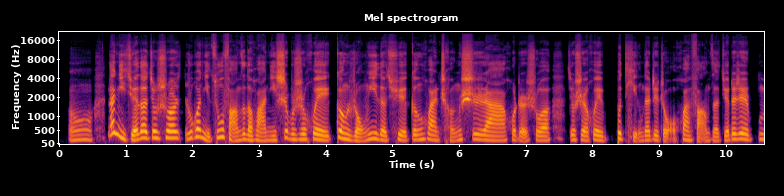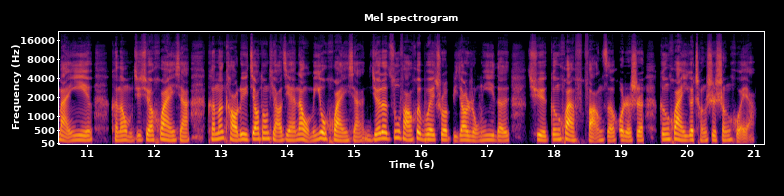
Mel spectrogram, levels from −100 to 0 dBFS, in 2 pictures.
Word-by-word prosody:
哦， 165 Hz, +1 st, -6 dB, 0.2 s
那 390 Hz, +5 st, +5 dB
你 280 Hz, -, +4 dB
觉 165 Hz, 0 st, +4 dB
得 230 Hz, 0 st, +6 dB
就 235 Hz, +2 st, +2 dB
是 220 Hz, -, -2 dB
说， 230 Hz, -1 st, +5 dB
如 205 Hz, +5 st, -3 dB
果 275 Hz, +2 st, +5 dB
你 210 Hz, -, 0 dB
租 245 Hz, -, -1 dB
房 245 Hz, -, 0 dB
子 185 Hz, -, -1 dB
的 155 Hz, -, +3 dB
话， 150 Hz, -2 st, -1 dB
你 150 Hz, +1 st, -6 dB
是 155 Hz, -, +3 dB
不 185 Hz, -, -3 dB
是 180 Hz, +1 st, 0 dB
会 175 Hz, -4 st, +2 dB
更 235 Hz, -8 st, +4 dB
容 145 Hz, 0 st, -1 dB
易 205 Hz, 0 st, 0 dB
地 165 Hz, -4 st, +1 dB
去 155 Hz, 0 st, -1 dB
更 170 Hz, +4 st, -4 dB
换 170 Hz, -5 st, 0 dB
城 135 Hz, +4 st, -6 dB
市 180 Hz, -1 st, +4 dB
啊， 145 Hz, -2 st, +2 dB
或 165 Hz, +2 st, -5 dB
者 -, -, -2 dB
说， 150 Hz, -2 st, -2 dB, 0.2 s
就 170 Hz, -, -4 dB
是 165 Hz, -2 st, 0 dB
会 155 Hz, -2 st, -1 dB, 0.2 s
不 205 Hz, -, +3 dB
停 180 Hz, -7 st, -8 dB
地 160 Hz, +2 st, 0 dB
这 160 Hz, -, -2 dB
种 -, -, -4 dB
换 165 Hz, -4 st, -3 dB
房 135 Hz, -3 st, -5 dB
子。 135 Hz, -, -4 dB
觉 155 Hz, -, -1 dB
得 190 Hz, +3 st, +1 dB
这 195 Hz, +1 st, +3 dB
儿 -, -, -6 dB
不 185 Hz, +2 st, -14 dB
满 160 Hz, -8 st, -1 dB
意， 160 Hz, 0 st, -2 dB, 0.3 s
可 -, -, -5 dB
能 155 Hz, +1 st, +1 dB
我 160 Hz, -, 0 dB
们 135 Hz, -, -11 dB
就 160 Hz, -, -6 dB
需 170 Hz, +2 st, 0 dB
要 165 Hz, -, +3 dB
换 170 Hz, -3 st, +3 dB
一 155 Hz, -, -5 dB
下， 140 Hz, -3 st, -2 dB, 0.3 s
可 185 Hz, -, -1 dB
能 215 Hz, +4 st, +1 dB
考 175 Hz, -7 st, +3 dB
虑 180 Hz, +3 st, +1 dB
交 190 Hz, +3 st, +3 dB
通 210 Hz, +1 st, -1 dB
条 185 Hz, -8 st, -1 dB
件， 160 Hz, -2 st, -2 dB
那 185 Hz, +1 st, +4 dB
我 140 Hz, -, -1 dB
们 150 Hz, +4 st, -7 dB
又 205 Hz, 0 st, +4 dB
换 150 Hz, -6 st, +2 dB
一 -, -, -6 dB
下。 140 Hz, 0 st, -6 dB
你 170 Hz, -, -10 dB
觉 180 Hz, +4 st, +1 dB
得 215 Hz, 0 st, +5 dB
租 235 Hz, +4 st, -4 dB
房 165 Hz, -7 st, +2 dB
会 215 Hz, +4 st, +3 dB
不 175 Hz, -, -6 dB
会 175 Hz, -1 st, +3 dB
说 170 Hz, 0 st, +1 dB
比 140 Hz, -3 st, -11 dB
较 160 Hz, 0 st, +3 dB
容 145 Hz, -2 st, -3 dB
易 165 Hz, +1 st, -5 dB
地 145 Hz, -1 st, -2 dB, 0.3 s
去 165 Hz, -4 st, 0 dB
更 180 Hz, +4 st, -3 dB
换 190 Hz, -5 st, +5 dB
房 155 Hz, -, -2 dB
子， 150 Hz, -4 st, -3 dB
或 165 Hz, +3 st, 0 dB
者 140 Hz, -, 0 dB
是 150 Hz, +1 st, 0 dB, 0.2 s
更 185 Hz, 0 st, -1 dB
换 185 Hz, -5 st, +3 dB
一 -, -, -6 dB
个 165 Hz, -, +4 dB
城 140 Hz, -3 st, -6 dB
市 155 Hz, 0 st, -2 dB
生 155 Hz, +2 st, -3 dB
活 -, -, -4 dB
呀？ -, -, -7 dB
165 Hz, 305 characters per minute, -23 LUFS, 155-185 Hz, 0.3 s, 得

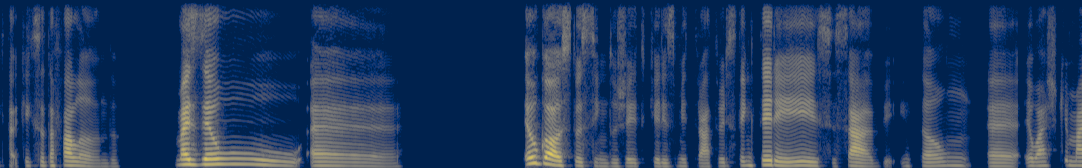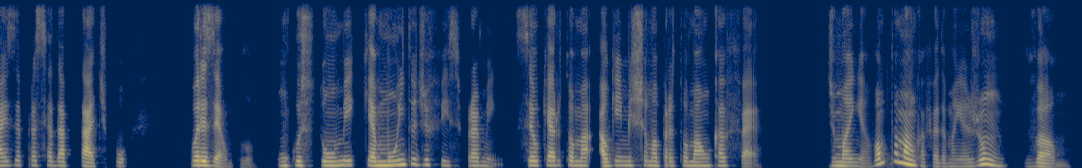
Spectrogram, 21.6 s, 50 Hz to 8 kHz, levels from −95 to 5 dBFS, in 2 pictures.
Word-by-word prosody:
ca -, -, -13 dB
que 180 Hz, -, -18 dB
que -, -, -19 dB
você 185 Hz, -, -11 dB
tá 185 Hz, +1 st, -7 dB
falando?". 155 Hz, -7 st, -2 dB, 0.5 s
Mas 240 Hz, +1 st, +8 dB
eu, 245 Hz, -7 st, +3 dB
eh 170 Hz, -5 st, -7 dB, 1.3 s
eu 285 Hz, +2 st, +9 dB
gosto, 210 Hz, -9 st, +9 dB
assim, 170 Hz, -3 st, -12 dB
do 155 Hz, -, -17 dB
jeito 160 Hz, +1 st, -13 dB
que 165 Hz, -, -15 dB
eles 155 Hz, +1 st, -13 dB
me 160 Hz, -1 st, -17 dB
tratam. 150 Hz, -2 st, -10 dB
Eles 165 Hz, 0 st, -15 dB
têm 195 Hz, 0 st, -10 dB
interesse, 185 Hz, -4 st, -2 dB
sabe. 155 Hz, -3 st, -2 dB
Então, 175 Hz, +2 st, -11 dB, 0.2 s
eh, 160 Hz, -1 st, -8 dB
eu 180 Hz, 0 st, -8 dB
acho 185 Hz, 0 st, -7 dB
que 210 Hz, -, -17 dB
mais 195 Hz, +1 st, -4 dB
é 210 Hz, -, -10 dB
para 210 Hz, 0 st, -12 dB
se 205 Hz, -, -15 dB
adaptar 185 Hz, -3 st, 0 dB
tipo, 170 Hz, +1 st, -17 dB, 0.6 s
por 210 Hz, 0 st, +3 dB
exemplo, 165 Hz, -8 st, 0 dB, 0.2 s
um 185 Hz, 0 st, -7 dB
costume 195 Hz, +2 st, -3 dB
que 210 Hz, -, -4 dB
é 195 Hz, -, +6 dB
muito 215 Hz, +6 st, +1 dB
difícil 220 Hz, -5 st, -13 dB
pra 190 Hz, -1 st, -3 dB
mim, 180 Hz, +2 st, -15 dB, 0.2 s
se -, -, -9 dB
eu 200 Hz, -, -1 dB
quero 205 Hz, 0 st, 0 dB
tomar 195 Hz, -2 st, -4 dB
alguém 180 Hz, +3 st, 0 dB
me 195 Hz, 0 st, -7 dB
chama 195 Hz, -1 st, -6 dB
para 190 Hz, 0 st, -8 dB
tomar 185 Hz, -2 st, -4 dB
um 180 Hz, +1 st, -7 dB
café, 190 Hz, 0 st, -8 dB, 0.7 s
de -, -, -13 dB
manhã: 175 Hz, -4 st, -4 dB
"Vamos 255 Hz, -, -2 dB
tomar 325 Hz, -9 st, +5 dB
um 225 Hz, -, +3 dB
café 170 Hz, -4 st, -14 dB
da 155 Hz, -, -14 dB
manhã 155 Hz, 0 st, -15 dB
junto?". 215 Hz, -2 st, -1 dB, 0.2 s
"Vamos". 155 Hz, -, -6 dB
185 Hz, 175 wpm, -26 LUFS, 165-205 Hz, 1.3 s, eu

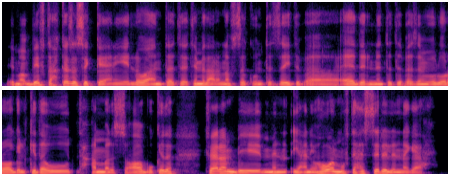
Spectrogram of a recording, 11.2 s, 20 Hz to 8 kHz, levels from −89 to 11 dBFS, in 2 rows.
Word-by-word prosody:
ما 130 Hz, -2 st, +1 dB
بيفتح 175 Hz, -1 st, 0 dB
كذا 155 Hz, 0 st, 0 dB
سِكّة، 140 Hz, -2 st, 0 dB
يعني 115 Hz, 0 st, -3 dB
اللي 120 Hz, +3 st, -1 dB
هو 135 Hz, 0 st, +3 dB
أنت 130 Hz, +1 st, 0 dB
تعتمد 130 Hz, +2 st, +1 dB
على 115 Hz, -3 st, -1 dB
نَفْسك 130 Hz, +1 st, -3 dB
وأنت 115 Hz, 0 st, -4 dB
إزاي 130 Hz, +1 st, 0 dB
تبقى 110 Hz, -4 st, -4 dB
قادر 130 Hz, -1 st, +1 dB
إن 120 Hz, +1 st, +1 dB
أنت 120 Hz, -1 st, -1 dB
تبقى 120 Hz, 0 st, -3 dB
زي 120 Hz, +2 st, -2 dB
ما 125 Hz, -, +2 dB
بيقولوا 125 Hz, +1 st, +1 dB
راجل 130 Hz, -2 st, +2 dB
كده 130 Hz, +1 st, 0 dB
وتتحمل 125 Hz, +1 st, 0 dB
الصعاب 125 Hz, +3 st, -1 dB
وكده، 140 Hz, +4 st, 0 dB, 0.4 s
فعلًا 155 Hz, 0 st, +3 dB
بي 130 Hz, -2 st, +2 dB
من 125 Hz, +1 st, +2 dB
يعني 125 Hz, -2 st, 0 dB
هو 140 Hz, +6 st, +3 dB
المفتاح 140 Hz, +3 st, +1 dB
السرّي 150 Hz, +1 st, +1 dB
للنجاح. 120 Hz, -3 st, -2 dB
130 Hz, 185 wpm, -19 LUFS, 120-135 Hz, 0.4 s, هو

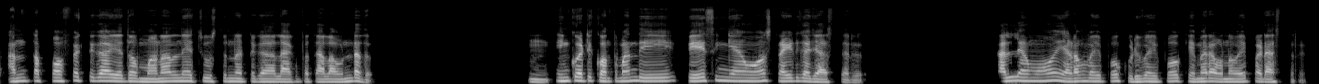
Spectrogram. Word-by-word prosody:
అంత 160 Hz, +3 st, -4 dB, 0.2 s
పర్ఫెక్ట్‌గా 165 Hz, +1 st, 0 dB
ఏదో 145 Hz, 0 st, 0 dB, 0.2 s
మనల్నే 145 Hz, +4 st, +2 dB
చూస్తున్నట్టుగా 135 Hz, -2 st, -2 dB
లేకపోతే 125 Hz, +1 st, -2 dB
అలా 125 Hz, 0 st, +1 dB
ఉండదు. 145 Hz, +2 st, +1 dB, 1.6 s
హ్మ్. 110 Hz, -2 st, -4 dB, 0.2 s
ఇంకోటి 170 Hz, +1 st, +3 dB
కొంతమంది 155 Hz, +2 st, +2 dB, 0.4 s
ఫేసింగ్ 170 Hz, +3 st, +2 dB
ఏమో 150 Hz, -1 st, +2 dB, 0.2 s
స్ట్రైట్‌గా 150 Hz, -2 st, +1 dB
జేస్తారు. 110 Hz, -3 st, -3 dB, 1.4 s
కళ్ళేమో 160 Hz, 0 st, +2 dB, 0.2 s
ఎడమవైపో, 145 Hz, +1 st, -1 dB
కుడివైపో 135 Hz, +1 st, -2 dB
కెమెరా 140 Hz, +1 st, +1 dB
ఉన్నవైపు 125 Hz, +1 st, -1 dB
పడేస్తారు. 120 Hz, -2 st, -3 dB
145 Hz, 95 wpm, -21 LUFS, 130-155 Hz, 1.6 s, ఇంకోటి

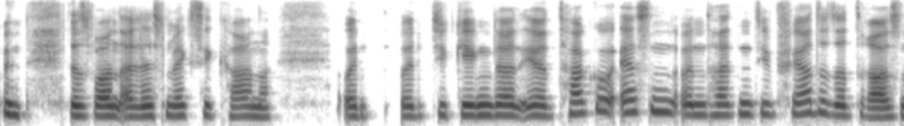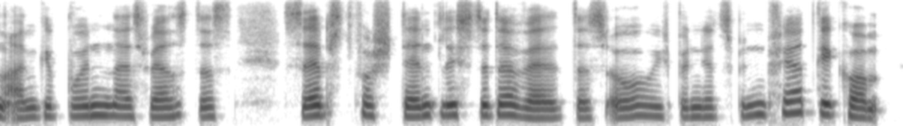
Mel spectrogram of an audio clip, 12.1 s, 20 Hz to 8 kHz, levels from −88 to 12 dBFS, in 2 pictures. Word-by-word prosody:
und 215 Hz, -2 st, +2 dB, 0.3 s
das 190 Hz, -1 st, +4 dB
waren 190 Hz, 0 st, +5 dB
alles 185 Hz, +2 st, +2 dB
Mexikaner. 185 Hz, -2 st, -2 dB, 0.4 s
Und 185 Hz, +1 st, -2 dB, 0.2 s
und 185 Hz, 0 st, -4 dB
die 205 Hz, -, -3 dB
gingen 200 Hz, 0 st, +4 dB
dann 200 Hz, -1 st, +4 dB
ihr 190 Hz, -2 st, +2 dB
Taco 235 Hz, +5 st, 0 dB
essen 260 Hz, 0 st, 0 dB
und 205 Hz, -1 st, +1 dB
hatten 205 Hz, +2 st, -1 dB
die 220 Hz, 0 st, -5 dB
Pferde 235 Hz, +3 st, -1 dB
da 200 Hz, -1 st, +3 dB
draußen 175 Hz, -3 st, +1 dB
angebunden, 185 Hz, +4 st, -1 dB
als 180 Hz, -1 st, -3 dB
wäre 175 Hz, 0 st, +1 dB
es 200 Hz, +1 st, -7 dB
das 175 Hz, +1 st, -5 dB, 0.3 s
Selbstverständlichste 200 Hz, +1 st, +1 dB
der 205 Hz, -2 st, +2 dB
Welt, 155 Hz, 0 st, +1 dB
dass: 155 Hz, 0 st, -3 dB
„Oh, 190 Hz, +3 st, -1 dB
ich 180 Hz, -1 st, -7 dB
bin 175 Hz, +1 st, -2 dB
jetzt 175 Hz, 0 st, -6 dB
bin 195 Hz, +2 st, -3 dB
mit 215 Hz, -, -3 dB
dem -, -, -9 dB
Pferd 245 Hz, +1 st, 0 dB
gekommen.“ 185 Hz, -6 st, +3 dB
195 Hz, 185 wpm, -24 LUFS, 180-205 Hz, 0.4 s, waren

